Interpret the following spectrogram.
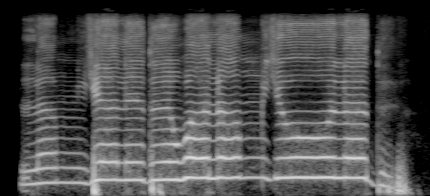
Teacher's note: we're going to prolong this yulad, you, for around 2 seconds.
